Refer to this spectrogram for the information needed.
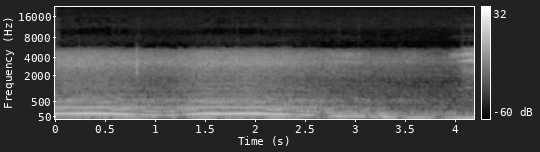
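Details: BMW 320d diesel after turbo failure, new turbo and new cam chain fitted, blocked DPF; restarted after clearing codes and resetting DPF values: low, even rumble with slight rise and fall, no knock or rattle, normal idle.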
